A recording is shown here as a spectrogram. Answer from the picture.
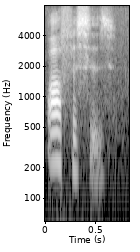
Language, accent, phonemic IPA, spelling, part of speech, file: English, US, /ˈɔ.fɪ.sɪz/, offices, noun / verb, En-us-offices.ogg
- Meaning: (noun) plural of office; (verb) third-person singular simple present indicative of office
